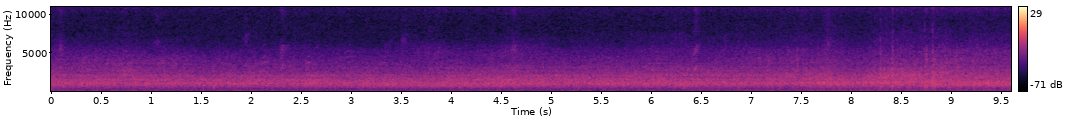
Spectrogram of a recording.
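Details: A steady roar of background noise carries a low droning hum underneath, constant for the whole stretch with no animal calls.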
